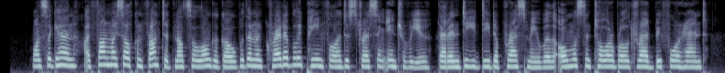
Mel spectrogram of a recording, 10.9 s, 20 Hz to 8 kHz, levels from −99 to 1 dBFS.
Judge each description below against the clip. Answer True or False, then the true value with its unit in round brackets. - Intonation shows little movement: True (2.3 semitones)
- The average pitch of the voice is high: True (210 Hz)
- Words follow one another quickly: False (150 wpm)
